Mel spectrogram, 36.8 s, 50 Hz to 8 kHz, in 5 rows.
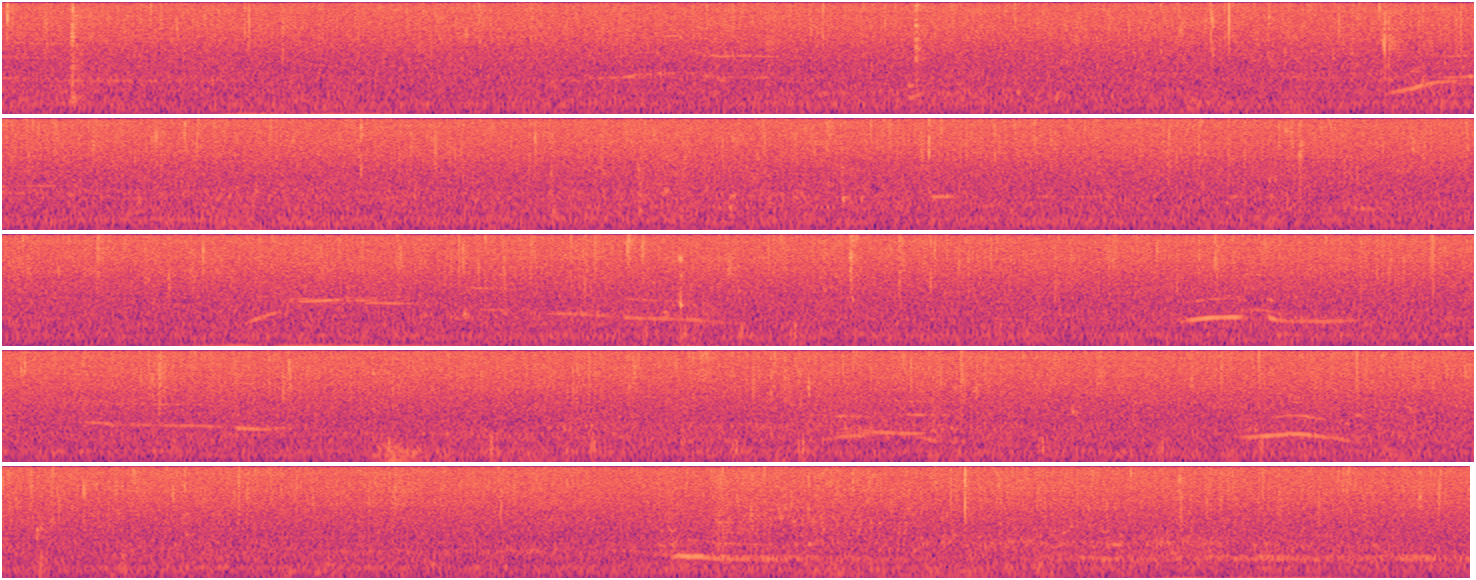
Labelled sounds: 2.9	3.9	humpback whale, 0.91 to 2.2 kHz
7.1	7.4	humpback whale, 0.78 to 1.1 kHz
16.1	16.8	humpback whale, 1.2 to 1.5 kHz
20.6	20.9	humpback whale, 1.2 to 1.6 kHz
22.9	23.5	humpback whale, 0.78 to 1.0 kHz
28.4	28.7	humpback whale, 1.1 to 1.4 kHz

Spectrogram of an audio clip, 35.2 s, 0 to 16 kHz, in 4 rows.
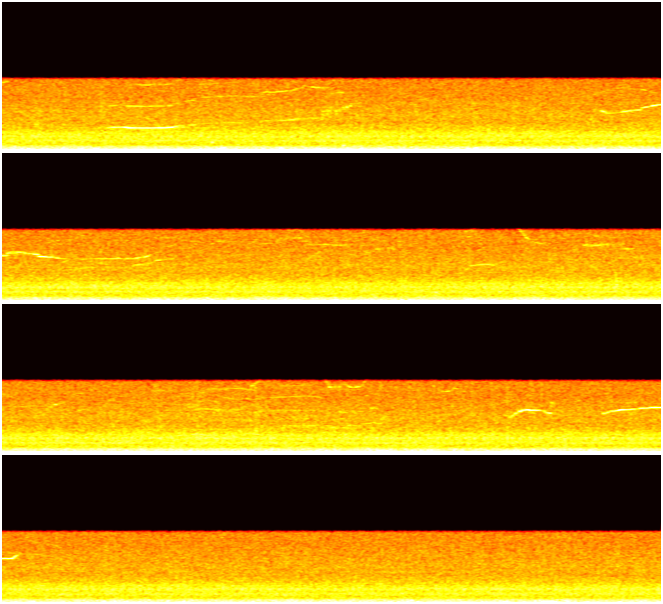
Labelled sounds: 1.4	2.4	killer whale, Bigg's (transient), 2.2 to 2.6 kHz
8.2	8.5	killer whale, Bigg's (transient), 4.0 to 4.4 kHz
9.2	9.6	killer whale, Bigg's (transient), 4.5 to 4.8 kHz
24.4	24.8	killer whale, Bigg's (transient), 4.3 to 4.5 kHz
25.7	26.6	killer whale, Bigg's (transient), 4.3 to 5.1 kHz

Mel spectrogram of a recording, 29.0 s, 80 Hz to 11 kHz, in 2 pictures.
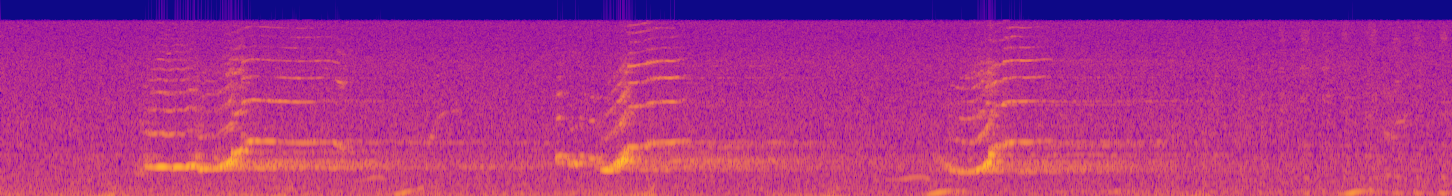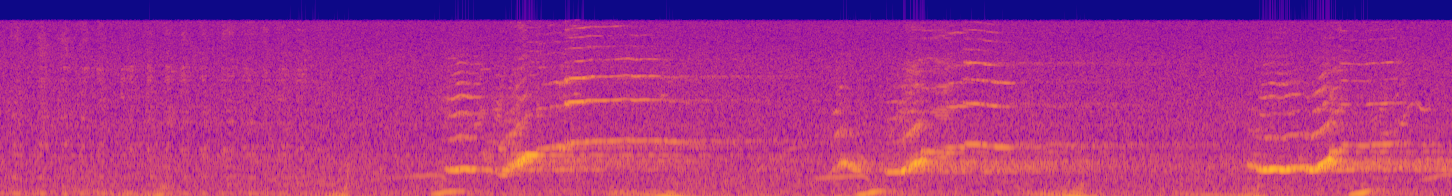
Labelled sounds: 1.4	3.3	humpback whale, 0.80 to 7.0 kHz
6.0	6.9	humpback whale, 0.80 to 7.4 kHz
9.5	10.6	humpback whale, 0.80 to 7.0 kHz
18.9	21.1	humpback whale, 0.80 to 7.8 kHz
23.5	24.7	humpback whale, 0.80 to 6.7 kHz
27.0	28.8	humpback whale, 0.80 to 3.9 kHz

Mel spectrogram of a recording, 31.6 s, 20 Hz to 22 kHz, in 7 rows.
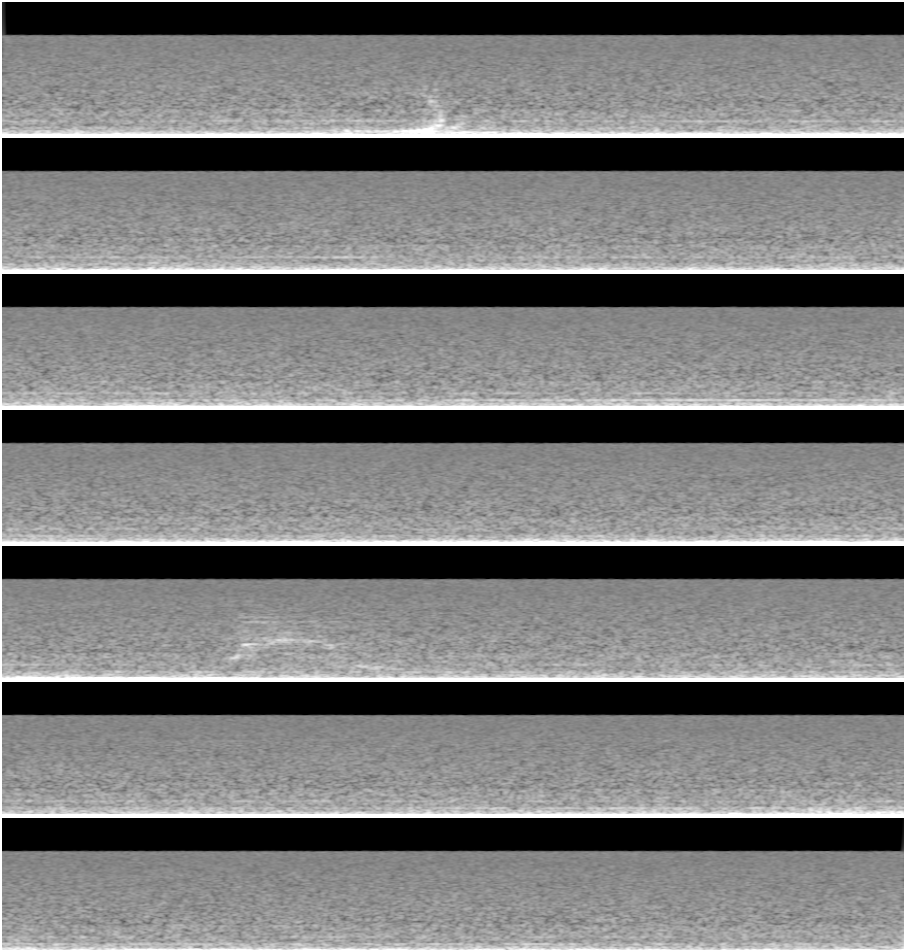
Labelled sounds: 19.2	19.5	humpback whale, 0.90 to 1.3 kHz

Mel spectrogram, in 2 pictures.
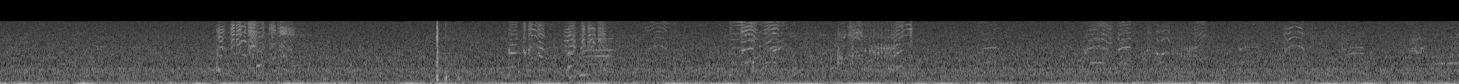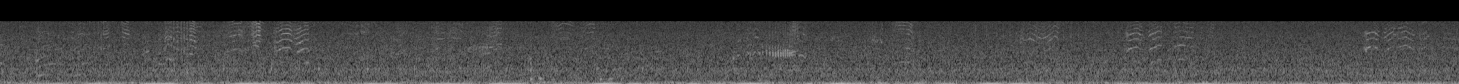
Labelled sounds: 5.8	6.2	Pacific white-sided dolphin, 1.3 to 2.0 kHz
7.2	7.9	Pacific white-sided dolphin, 3.7 to 7.6 kHz
14.3	14.6	Pacific white-sided dolphin, 0.93 to 1.1 kHz
22.1	22.6	Pacific white-sided dolphin, 1.4 to 2.0 kHz

